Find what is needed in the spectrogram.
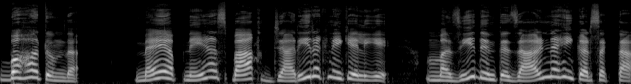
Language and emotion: Urdu, happy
